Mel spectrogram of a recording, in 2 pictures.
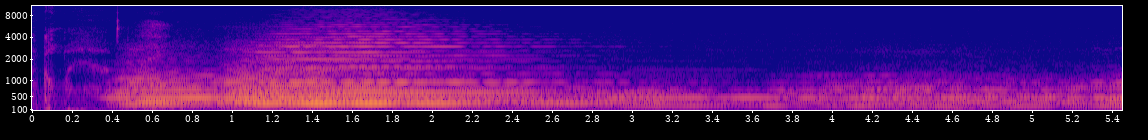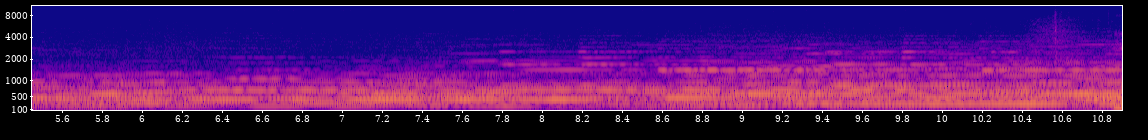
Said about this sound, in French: c'est une toute petite, euh, un tout petit ensemble avec deux clarinettes, deux bassons, deux corps et encore deux clarinettes.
